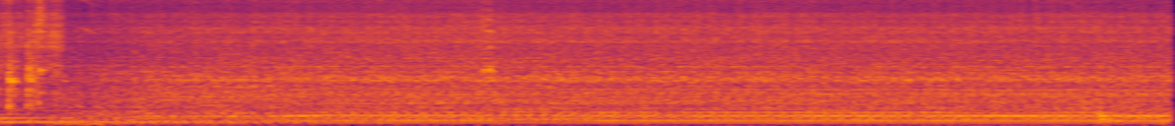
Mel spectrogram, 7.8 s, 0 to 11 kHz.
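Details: 2017 Dodge Caravan just started after oil change and thermostat replacement: after catching, settles into an even, steady hum with no ticking or stumbling; check engine light off, healthy idle, running to check for leaks.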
